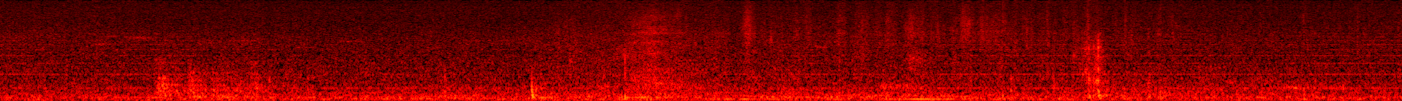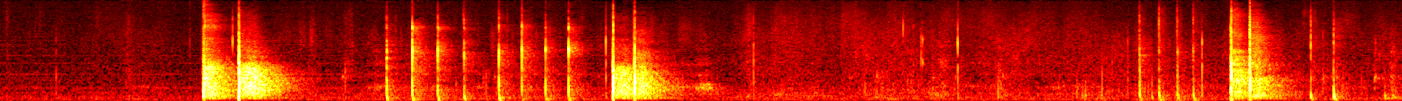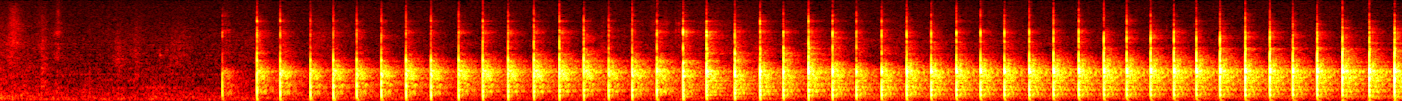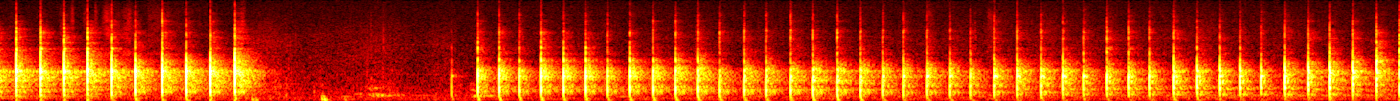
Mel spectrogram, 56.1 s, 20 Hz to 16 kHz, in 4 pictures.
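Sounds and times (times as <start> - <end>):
percussive massage taps: 16.0 - 17.2, 17.9 - 20.8, 25.3 - 27.6, 30.2 - 44.8, 46.6 - 56.0.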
